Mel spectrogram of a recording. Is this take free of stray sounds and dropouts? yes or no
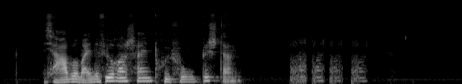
no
